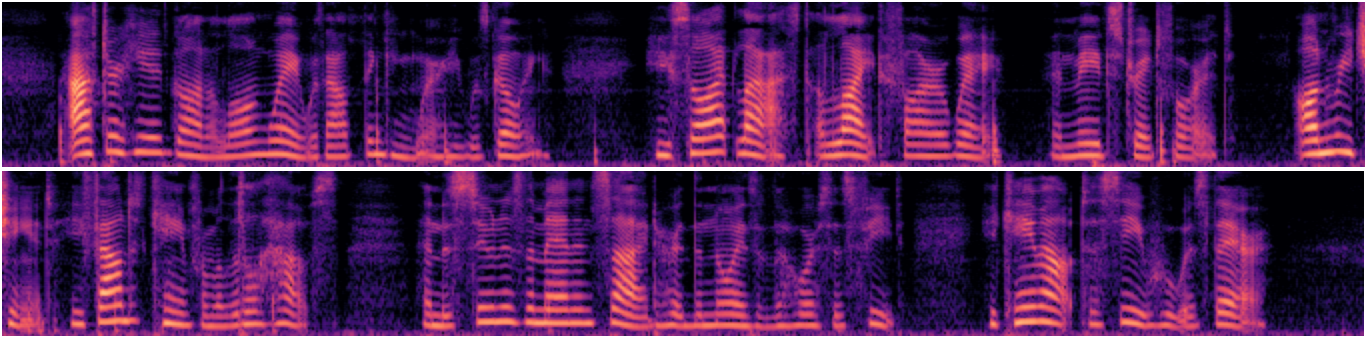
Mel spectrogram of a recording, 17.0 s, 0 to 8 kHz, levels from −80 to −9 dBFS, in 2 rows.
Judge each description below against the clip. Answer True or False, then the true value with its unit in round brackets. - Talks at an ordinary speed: False (210 wpm)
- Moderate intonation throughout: True (3.7 semitones)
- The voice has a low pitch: False (215 Hz)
